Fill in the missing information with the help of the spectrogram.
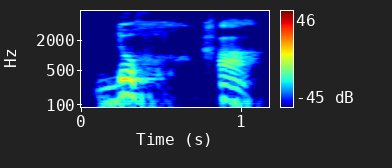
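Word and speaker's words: दुःख: See, Dukha we can chant, but the actual pronunciation is Dukha, because after Visarga, Kha is there.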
